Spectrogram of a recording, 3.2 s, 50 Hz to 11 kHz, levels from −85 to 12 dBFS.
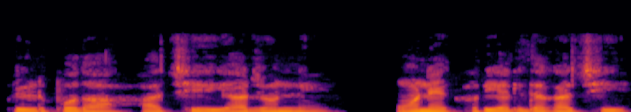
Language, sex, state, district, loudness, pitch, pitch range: Bengali, male, West Bengal, Jalpaiguri, -21 LUFS, 120 Hz, 115-120 Hz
